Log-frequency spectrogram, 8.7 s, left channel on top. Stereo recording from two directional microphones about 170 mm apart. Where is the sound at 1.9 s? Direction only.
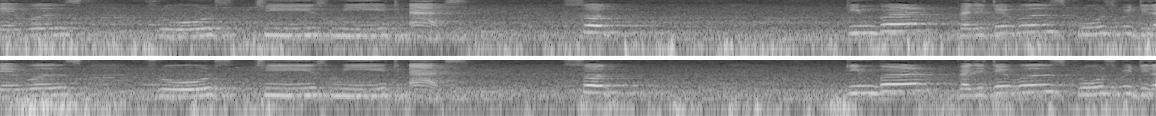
10° right (ahead or behind).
